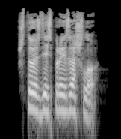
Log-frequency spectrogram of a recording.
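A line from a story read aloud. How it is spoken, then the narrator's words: Sharp tone. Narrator (Russian): резким тоном спросил он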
